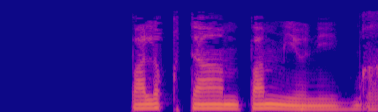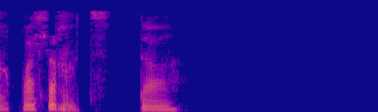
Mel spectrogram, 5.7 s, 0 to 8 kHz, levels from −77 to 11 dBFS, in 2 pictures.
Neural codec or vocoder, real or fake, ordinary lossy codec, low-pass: none; real; MP3, 24 kbps; 7.2 kHz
